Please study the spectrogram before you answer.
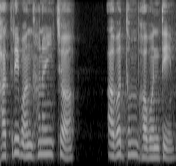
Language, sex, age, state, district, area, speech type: Sanskrit, female, 18-30, West Bengal, South 24 Parganas, rural, spontaneous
